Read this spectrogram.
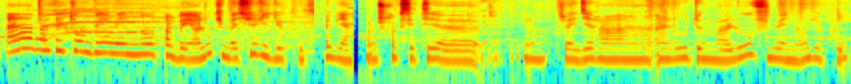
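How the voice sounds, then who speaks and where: A woman's voice: mid-range voice, fairly even intonation, normal speed, warm tone, soft background music. Chatty French woman playing a game. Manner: chatty, exclaiming at the game, fillers. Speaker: let's play host. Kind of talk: casual gameplay commentary.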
